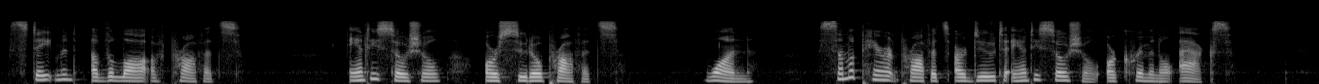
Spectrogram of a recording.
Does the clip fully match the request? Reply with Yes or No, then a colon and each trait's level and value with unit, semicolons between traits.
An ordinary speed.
No: slow, 100 wpm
